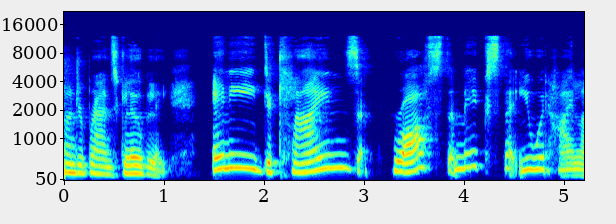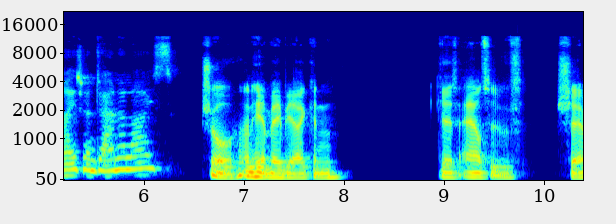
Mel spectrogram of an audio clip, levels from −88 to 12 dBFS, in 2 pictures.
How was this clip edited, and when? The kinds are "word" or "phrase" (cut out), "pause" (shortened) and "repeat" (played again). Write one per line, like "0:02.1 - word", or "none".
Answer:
none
